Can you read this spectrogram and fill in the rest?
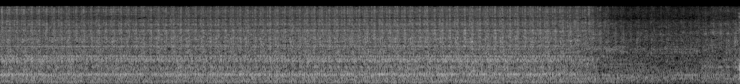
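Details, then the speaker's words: Dodge Dakota after oil pump and bearing replacement, 66 psi oil pressure: quiet idle with a quick, steady light clicking from the top end that persists after the repair; source not yet found. "let's see what she sounds like a little clicking the top is still there I got to figure out what that is"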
